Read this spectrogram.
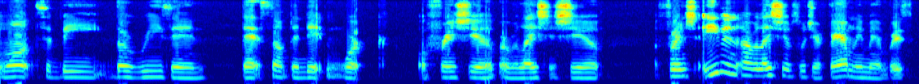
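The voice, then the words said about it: Cracking early-morning voice. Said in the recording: “my voice is on, all this cracking, because it's so early in the morning”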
